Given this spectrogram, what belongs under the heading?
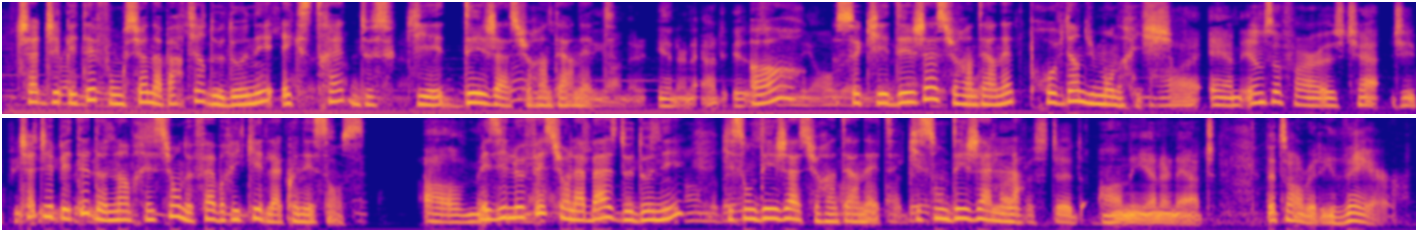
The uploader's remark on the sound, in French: sous un arbre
